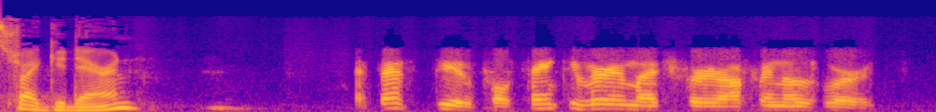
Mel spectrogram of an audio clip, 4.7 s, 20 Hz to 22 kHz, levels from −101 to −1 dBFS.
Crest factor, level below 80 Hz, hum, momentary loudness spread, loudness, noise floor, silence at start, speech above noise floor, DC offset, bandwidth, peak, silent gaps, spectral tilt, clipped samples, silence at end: 16 dB; -58 dBFS; none; 7 LU; -18 LUFS; -59 dBFS; 0 s; 41 dB; under 0.1%; 12 kHz; -2 dBFS; none; -5.5 dB/octave; under 0.1%; 0.35 s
